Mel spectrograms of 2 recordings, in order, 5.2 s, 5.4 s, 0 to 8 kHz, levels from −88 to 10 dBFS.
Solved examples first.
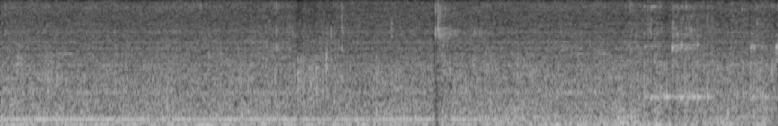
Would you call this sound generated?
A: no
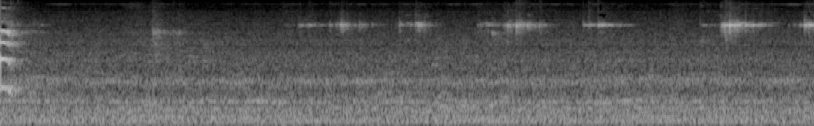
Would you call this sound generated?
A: no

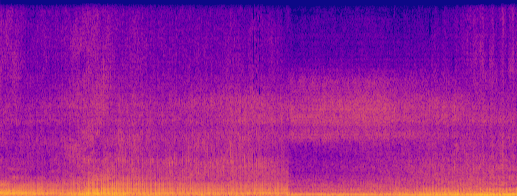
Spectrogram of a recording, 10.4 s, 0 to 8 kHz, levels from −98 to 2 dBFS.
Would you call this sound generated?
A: yes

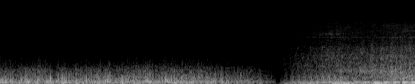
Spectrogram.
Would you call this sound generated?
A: no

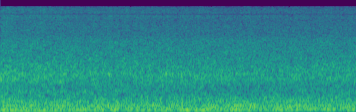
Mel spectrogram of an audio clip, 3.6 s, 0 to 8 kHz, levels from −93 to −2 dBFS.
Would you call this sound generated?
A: no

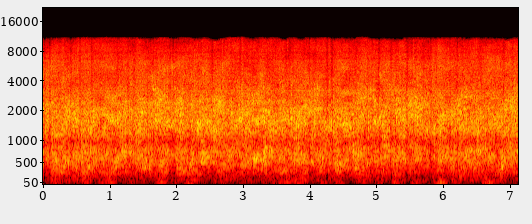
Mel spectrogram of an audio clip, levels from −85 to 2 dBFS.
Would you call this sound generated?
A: yes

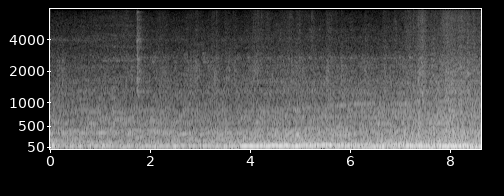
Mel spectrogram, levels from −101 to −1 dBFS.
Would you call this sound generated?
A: no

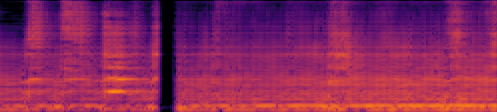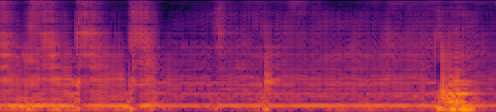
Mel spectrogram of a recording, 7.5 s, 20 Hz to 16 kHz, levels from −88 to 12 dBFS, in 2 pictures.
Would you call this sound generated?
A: yes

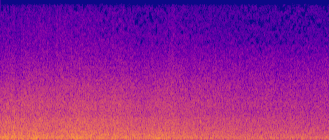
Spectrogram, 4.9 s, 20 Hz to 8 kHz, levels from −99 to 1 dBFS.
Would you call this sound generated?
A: yes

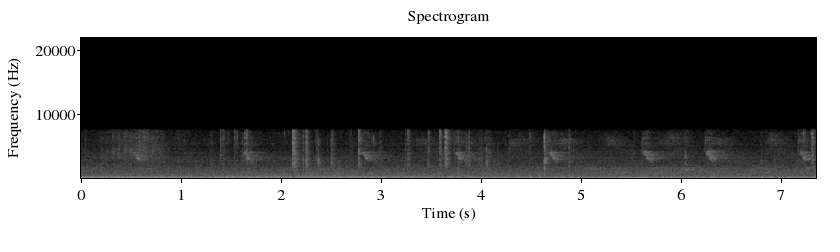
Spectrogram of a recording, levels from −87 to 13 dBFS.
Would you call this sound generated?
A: no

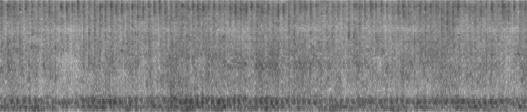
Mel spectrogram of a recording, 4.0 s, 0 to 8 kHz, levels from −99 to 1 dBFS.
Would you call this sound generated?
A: yes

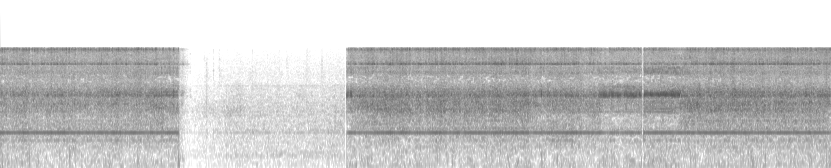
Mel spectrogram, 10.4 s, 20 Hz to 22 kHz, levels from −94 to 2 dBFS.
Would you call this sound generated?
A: no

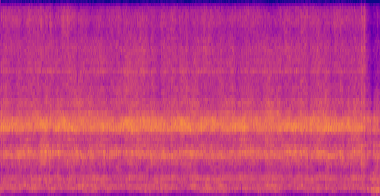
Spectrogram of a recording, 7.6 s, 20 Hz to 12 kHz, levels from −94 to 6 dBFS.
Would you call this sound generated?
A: yes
